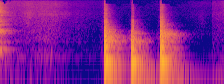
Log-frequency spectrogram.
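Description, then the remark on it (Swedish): Three quick, fairly loud knocks on a wooden table, each with a short hollow ring that fades before the next. A brief faint sound precedes them, otherwise quiet. “Nu får vi knacka i bordet för att vi har ju många spelare på väg tillbaka.”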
